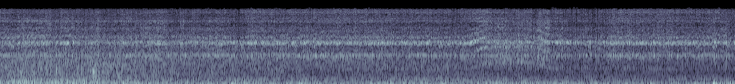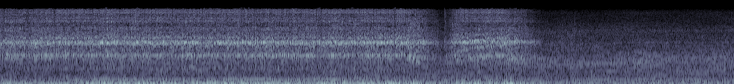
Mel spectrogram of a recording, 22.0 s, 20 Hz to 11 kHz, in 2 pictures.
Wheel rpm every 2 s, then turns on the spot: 160, 160, 160, 170, 180, 160, 160, 160, 100, 50, 0.
none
